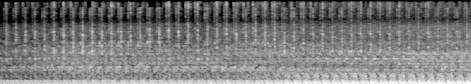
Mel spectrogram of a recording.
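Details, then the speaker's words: Engine idling with a heavy, regular knock three to four times a second after the oil pressure warning light was ignored; oil starvation has ruined the block. "That's what we call shot the block, because of lack of oil. Someone did ignore that warning light, and the fuel is just as full. Wow, with a knocking engine, this is going to be a useless one."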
